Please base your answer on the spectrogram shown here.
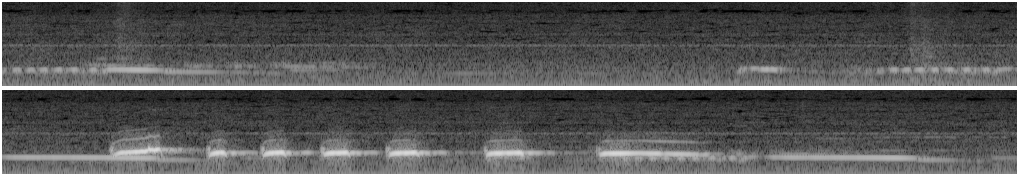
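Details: Zebra dove of the Bangkok type, singing loudly to lure others into replying: soft, even purring rolls at first, then a loud run of about eight crisp, evenly spaced coos that fade into a falling trill.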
